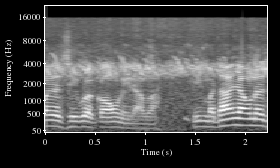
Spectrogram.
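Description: A flock of young layer chicks peeping continuously in a brooder house, under a man's talking voice.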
